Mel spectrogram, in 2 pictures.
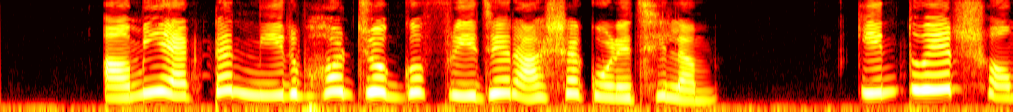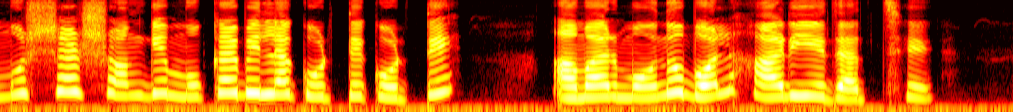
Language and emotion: Bengali, sad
